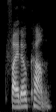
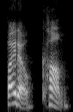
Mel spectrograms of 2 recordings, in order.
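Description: First: The command is said in a calmer tone. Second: The command is said in a firmer, escalated tone.

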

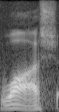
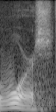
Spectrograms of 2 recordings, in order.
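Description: First: The word has no 'r' sound before the 'sh'. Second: The word has an 'r' sound before the 'sh'. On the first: "the words like wash" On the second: "are warsh"

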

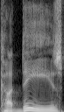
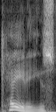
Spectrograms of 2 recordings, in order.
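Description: First: The name is said the Spanish way. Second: The name is said the local Kentucky way. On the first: This is the name of the town in Spain. "named for the town in Spain" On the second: This is how the Kentucky town's people say it. "but it's pronounced Cadiz. ... A redneck pronunciation"

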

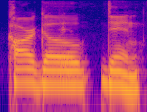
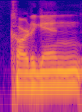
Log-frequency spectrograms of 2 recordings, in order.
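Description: First: The name sounds like cargo followed by din. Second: The name sounds like the word cardigan. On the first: The speaker calls it right. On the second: The speaker calls it wrong. "Wait, did I say that right?"

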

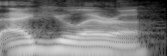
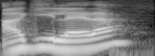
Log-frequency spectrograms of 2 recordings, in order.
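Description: First: The name has an Americanized pronunciation. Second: The name has a Spanish-style pronunciation. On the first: The speaker calls it wrong. "Everyone says [name]. It's like the whitest thing" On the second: The speaker calls it right. "it's Aguilera. that's how you pronounce it"

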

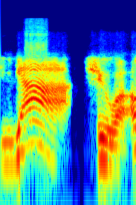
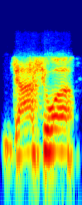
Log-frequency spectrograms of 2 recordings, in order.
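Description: First: The name begins with a 'y' sound. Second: The name begins with a 'j' sound. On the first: This is the form claimed to be the original. The speaker calls it right. "It's Yahshua" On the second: This is the form people were taught to say. The speaker calls it wrong. "the way we've been taught to pronounce Joshua"

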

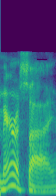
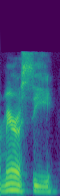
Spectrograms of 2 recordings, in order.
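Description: First: The name ends with an "eye" sound. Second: The name ends with an "ee" sound. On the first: This is how the speaker has always read it. "I've always said it Marisai in my head" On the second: This is how the author is thought to say it. "I think I've heard Brandon actually pronounce it Marisi"

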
